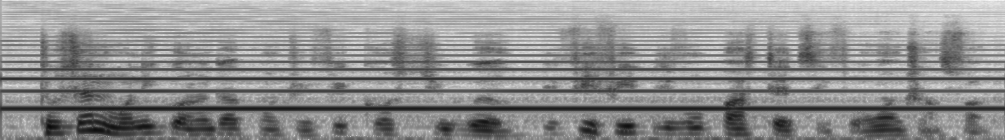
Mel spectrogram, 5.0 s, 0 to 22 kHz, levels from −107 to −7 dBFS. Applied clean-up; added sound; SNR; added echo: none; Bowed string instrument; -5 dB; none.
